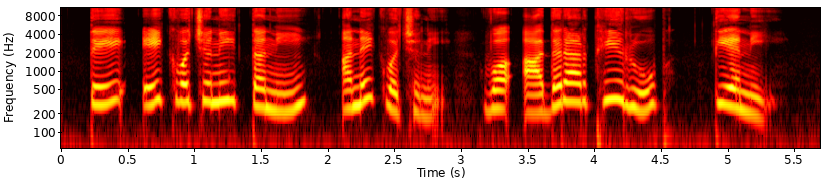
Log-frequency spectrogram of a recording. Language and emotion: Marathi, neutral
